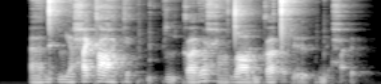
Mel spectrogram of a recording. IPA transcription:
a̤˩˧ d ɛ̰˧ ʎ ɛ̤˧ ħ ɛ˧˥ k ʕ a̤˧˥ k ɛ̤˩ k ɓ ṵ˩˧ k ʎ ə̰˩ k ɒ˧ ɾ o̤˥ ħ ṳ˩˧ dˤ ɘ˧ w ə̤˩˧ ɡ k ɒ˧ t ɛ̰˩ r ṵ˩˧ k b ɛ̰˩ ħ ə̰˩

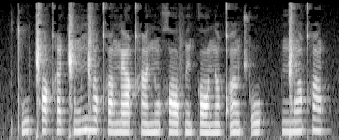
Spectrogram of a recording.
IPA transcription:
tʼ u ǁ ɒ qʰ i ǁ ũ ŋ͡ǁ u qʰ o ŋ æ qʰ æ̃ n ũ χ ɒ f ẽ k ɒ n ũ qʼ ũ t͡ʃʼ o | ŋ͡ǁ õ qʰ õ

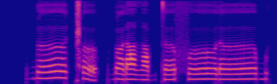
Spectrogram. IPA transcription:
ɠ ɤː ǁ o | ɠ ɔ ɾ ɛ ðˤ ɜ b t ɤ f oː ɾ ɤː b

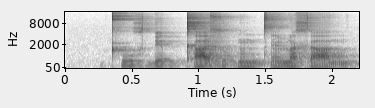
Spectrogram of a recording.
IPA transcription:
ʈʰ u x ɗ ɪ p kʼ a ʃ o p ɾ ũ n tʼ ɛ̃ ɳ a x ɾ a n

